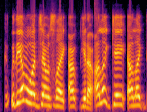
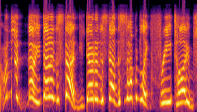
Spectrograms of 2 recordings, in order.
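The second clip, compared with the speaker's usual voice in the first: very high, excited protest; heated protest; 11 semitones higher than usual. Real, not acted. Player protesting heatedly to the game master. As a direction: insist they just don't get it.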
